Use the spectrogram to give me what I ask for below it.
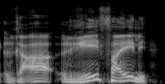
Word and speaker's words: Refaeli: Oder heißt sie Raffaeli? Das weiß ich nicht. – Gleich Refaeli. Gleiches Gebaujahr wie du, Gabriele.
